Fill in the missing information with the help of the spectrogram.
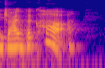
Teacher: one linguistic feature from British English, which we can call R-lessness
